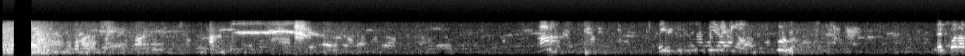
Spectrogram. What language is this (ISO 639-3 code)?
tha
